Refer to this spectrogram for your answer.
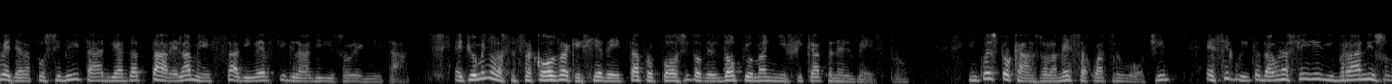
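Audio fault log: throughout Opus voice compression: the speech sounds muffled, hoarse and faintly robotic, with nothing above 4.3 kHz. The SILK coder has cut the band to narrowband telephone width and coded the excitation very coarsely, which points to a bitrate near 6 kbps.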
